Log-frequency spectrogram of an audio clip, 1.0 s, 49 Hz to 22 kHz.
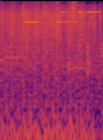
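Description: Rapid gunfire against an armored enemy in the open-world shooter Rage 2, a dense continuous barrage of shots blending into a loud sustained roar.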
